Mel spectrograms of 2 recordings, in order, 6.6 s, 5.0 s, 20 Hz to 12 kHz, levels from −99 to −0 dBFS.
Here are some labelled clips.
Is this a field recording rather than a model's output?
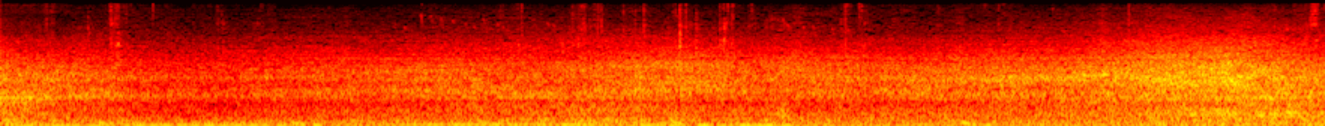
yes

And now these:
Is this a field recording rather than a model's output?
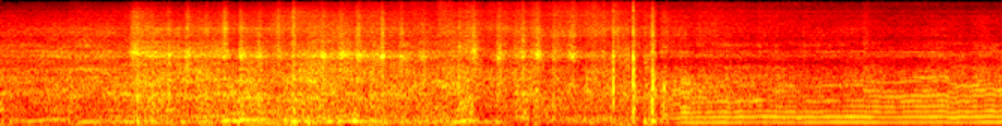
no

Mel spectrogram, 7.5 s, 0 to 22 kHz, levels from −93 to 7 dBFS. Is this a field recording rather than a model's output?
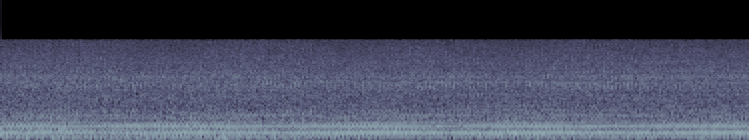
yes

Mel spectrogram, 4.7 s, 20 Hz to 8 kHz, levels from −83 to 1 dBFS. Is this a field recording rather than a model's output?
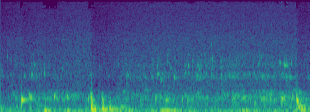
yes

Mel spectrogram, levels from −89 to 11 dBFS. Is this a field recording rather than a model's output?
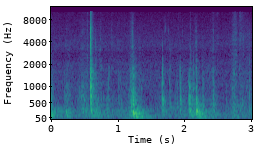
yes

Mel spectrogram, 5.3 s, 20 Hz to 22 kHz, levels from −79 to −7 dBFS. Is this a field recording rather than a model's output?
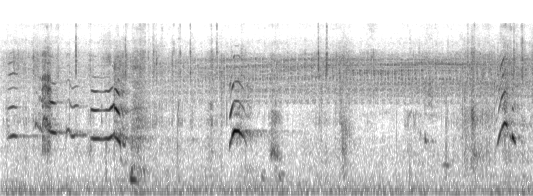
yes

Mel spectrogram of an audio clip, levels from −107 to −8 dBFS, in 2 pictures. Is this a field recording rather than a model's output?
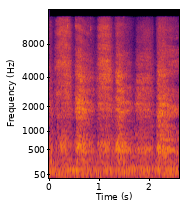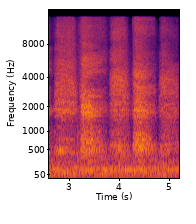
yes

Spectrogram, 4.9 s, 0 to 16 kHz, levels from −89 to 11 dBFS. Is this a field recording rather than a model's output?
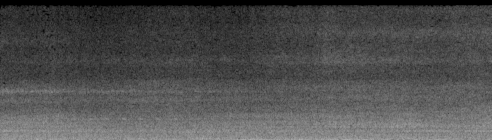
yes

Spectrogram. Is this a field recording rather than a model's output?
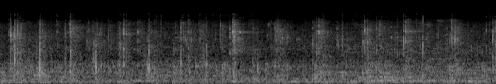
yes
